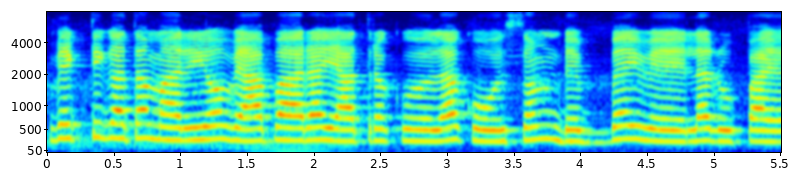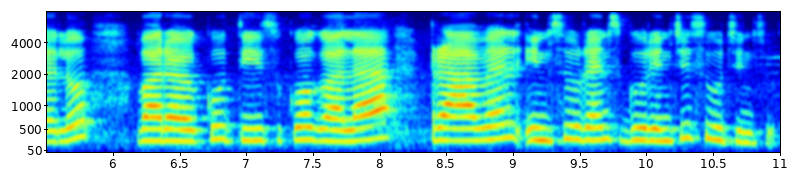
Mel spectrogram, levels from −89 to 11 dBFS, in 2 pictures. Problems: none marked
